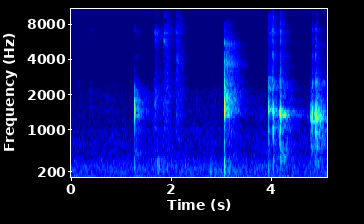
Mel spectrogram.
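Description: Cooked crab-leg shell cracking and crunching between teeth: a sharp crack about a second in, a louder one about three seconds in, and a quick cluster of cracks near the end.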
